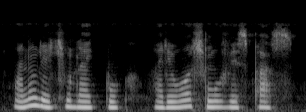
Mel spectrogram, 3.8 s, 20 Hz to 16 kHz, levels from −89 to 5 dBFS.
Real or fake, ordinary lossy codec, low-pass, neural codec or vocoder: fake; MP3, 48 kbps; 7.2 kHz; codec, 16 kHz, 8 kbps, FunCodec, trained on Chinese and English, 25 frames a second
